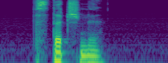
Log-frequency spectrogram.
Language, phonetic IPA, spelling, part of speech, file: Polish, [ˈfstɛt͡ʃnɨ], wsteczny, adjective / noun, Pl-wsteczny.ogg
